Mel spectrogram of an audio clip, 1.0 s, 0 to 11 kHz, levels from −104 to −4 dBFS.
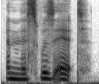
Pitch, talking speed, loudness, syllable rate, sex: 215 Hz, 240 wpm, -15 LUFS, 4.9 syllables/s, female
